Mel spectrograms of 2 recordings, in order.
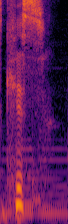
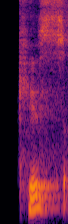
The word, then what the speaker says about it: Kiss: Äh, jein, also das ist ähm, aus dem Ungarischen eigentlich. Kiss, äh, K-I-S-S, ist im Ungarischen Kisch ausgesprochen und ähm, bedeutet, also ist dort ein geläufiger Name, so wie hier Müller oder Meier habe ich mir sagen lassen.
